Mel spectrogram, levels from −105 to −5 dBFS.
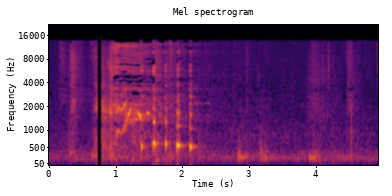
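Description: At 0.72 s the audio drops abruptly into silence until 0.81 s, a corrupt frame muted: damaged compressed frames were rejected and replaced by silence, a gap fitting roughly three codec frames.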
